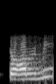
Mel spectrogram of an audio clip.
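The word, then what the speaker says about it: Ptolemy: यह model टॉलमी ने 140 ईस्वी में दिया था। तो अगर पूछे कि जियोसेंट्रिक मॉडल किसने दिया था तो आप कह देना टॉलमी। इसमें पी साइलेंट होता है।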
